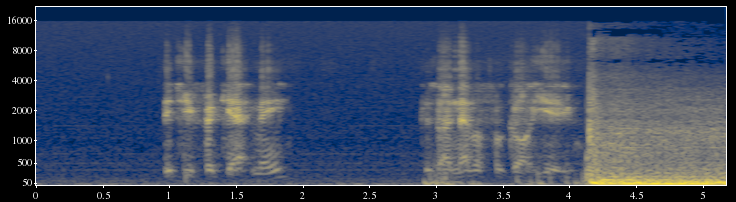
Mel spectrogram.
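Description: A young man speaks tensely into a phone, close by.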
